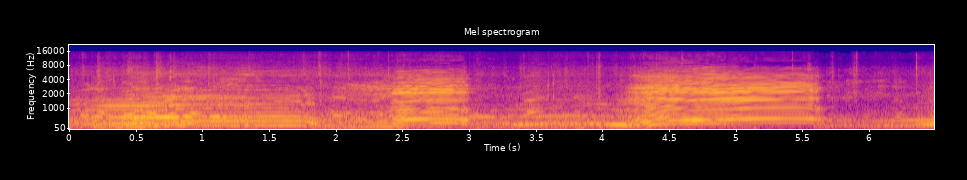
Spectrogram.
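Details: Cattle at a livestock market in Warujayeng, Nganjuk, East Java, Indonesia, where breeding cows and cows with calves are sold. Several long, loud moos rise and then fall, with short pauses between them and market murmur underneath.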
